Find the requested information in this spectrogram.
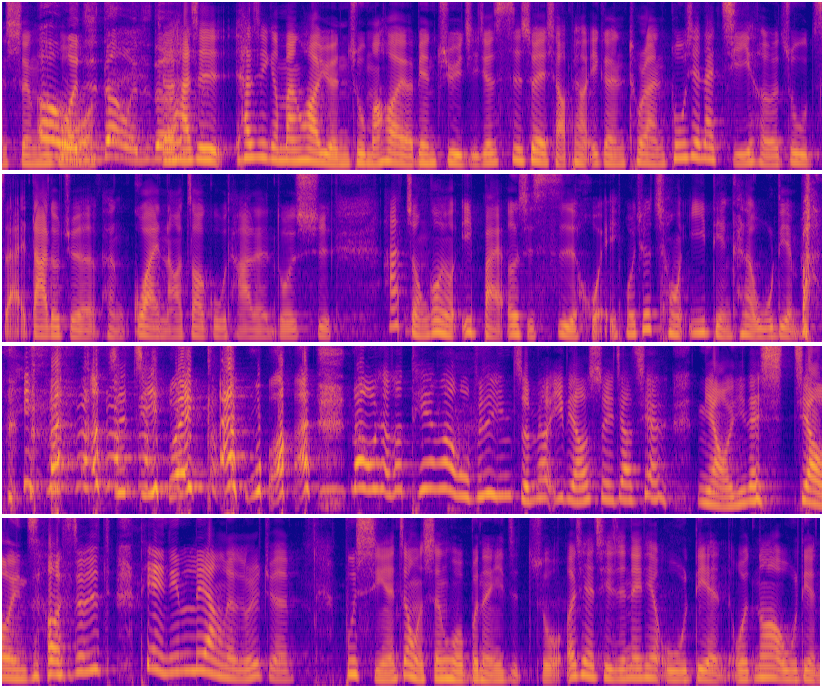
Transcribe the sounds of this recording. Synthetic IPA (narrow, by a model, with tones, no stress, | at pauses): nʂə˦ŋ˧xwɔ˨˦ɻ̩˥t̪ɑ˥˨wɔ˨˩ɻ̩˥˧˥t̪a˥ʂɻ̩˥˩t̪ʰa˥ʂɻ̩˥˩i˧˥ɡə˧˦ma˥˧nxwa˥˩˨ɥɛ˧˥nʈ͡ʂu˥˩ma˨xo˥˩la˧˥jo˨˩pjɛ˥˧nt͡ɕy˥˩t͡ɕi˧˦t͡ɕjo˥˧ʊʂɻ̩˥sɹ̩˥˧swe˥˩dəɕɑ˨˩pʰɤ˧˥jo̰˨˩˨i˧ɡə˩ɻə˧˦nt̪ʰu˥ɻa˧˦np̪ʰu˥˦ɕjɛ˥˧nt͡sa˥˩ɪt͡ɕi˧˥xɤ˧˦˥ʈ͡ʂu˥˧t͡sa̰˨˩ɪt̪a˥˩a˧˥jo˥ʊt͡ɕɥɛ˧d̪ə̰˧xə˨˩nkwa˥˩ɪna˧˦˥xo˥˧ʈ͡ʂɑ˥˧ʊku˥˩t̪ʰa˦˥d̪ə˨˩hə˨˩nt̪wɔ˦˥ʂɻ̩˥˩ | t̪ʰa˥t͡sʊ˨˩ŋko˥˩ŋjo˨˩ʊʔi˥˩pa˨˩ɪʔə˥˩ʂɻ̩˧˦sɹ̩˥˩xwḛ˧˦ɪwɔ˨˩t͡ɕɥɛ˧˥ə˧˩t͡sʰo˧˦ŋʔi˥t̪jnkʰa˥˩nd̪ɑ˥˩ʊu˧˥t̪̬jɛ˨˩nba˨˩˥ə˥˩ʂɻ̩˥˧t͡ɕi˧˥xwe˧˥ɪkʰa˥˩nwa˨˩na˥˩wɔ˧˥ɕjɑ˨˩ŋʂwɔ˥t̪ʰjɛ˥nɐ˨wɔ˨˩pu˧˥ʂɻ̩˥˨˩t͡ɕi˥˧˨mə˧ji˥t̪jjɑ˥˧ʂwe˥˧ɪt͡ɕjɑ˥˧ʊt͡ɕʰi˥a˥˩njɑ˨˩ʊi˨˩t͡ɕi˥ŋt͡sa˥˧ɪt͡ɕjɑ˥˨ʊlə˩ni˨˩ʈ͡ʂɻ̩˧˥ɑ˥˩ʊt͡ɕjo˥˧ʊʂɻ̩˥˩t̪ʰjɛ˥ni˨˩t͡ɕi˥ŋljɑ˥˩ŋlə˨˩wo˨˩ʊʂɻ̩˥˩t͡ɕɥɛ˧˥d̪ə˧pu˥˩ɕi˧˥ŋə˧ʈ͡ʂɤ˥˩ʊ˨˩ŋʂə˥ŋxwɔ˧˥pu˥˩nə˧˥ŋi˥˩ʈ͡ʂɻ̩˨˩t͡swɔ̰˥˩ʔə˞˧˥t͡ɕʰjɛ˨˩t͡ɕʰi˧˥ʂɻ̩˧˦a˥˩t̪ʰjɛ˥nʔu˧˥t̪jɛ˨˩˦nwʔɔ̰˨˩no˥˧ŋjɑ˥˩ʊu˧˥t̪jɛ˨˩n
